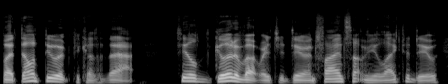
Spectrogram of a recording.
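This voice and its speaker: A man's voice: on the low side, lively intonation, quick pace, no room sound, clean studio sound. A man who volunteers as an audiobook narrator, talking about his work in a thoughtful, earnest way. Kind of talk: reflective interview talk.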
